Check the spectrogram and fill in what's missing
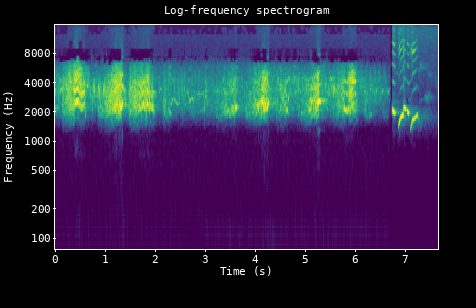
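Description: Eurasian golden oriole giving a run of harsh, rasping notes about once a second, then a short burst of clear fluty whistles.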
